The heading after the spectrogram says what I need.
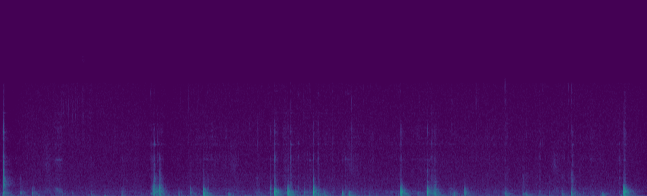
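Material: Metal.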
